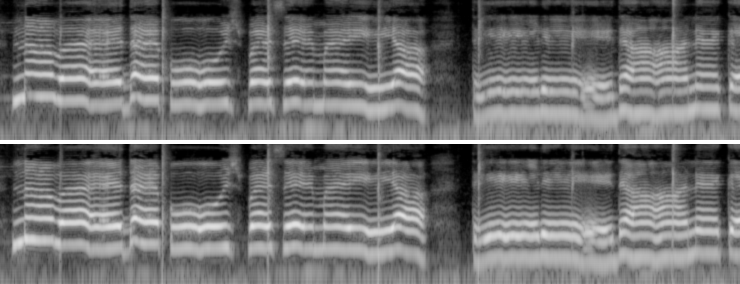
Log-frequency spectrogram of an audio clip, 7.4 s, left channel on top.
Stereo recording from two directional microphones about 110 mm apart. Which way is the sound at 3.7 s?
30° right (ahead or behind).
